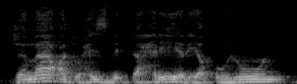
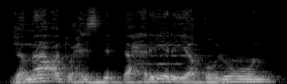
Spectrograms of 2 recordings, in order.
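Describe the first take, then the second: Both takes have the same delivery.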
